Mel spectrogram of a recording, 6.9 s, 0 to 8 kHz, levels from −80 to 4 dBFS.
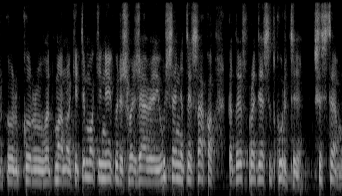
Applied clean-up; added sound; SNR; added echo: none; none; none; none.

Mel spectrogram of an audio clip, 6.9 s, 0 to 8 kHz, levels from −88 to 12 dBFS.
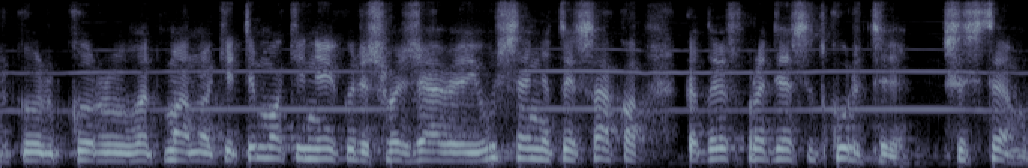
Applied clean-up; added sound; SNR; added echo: none; Wind instrument, woodwind instrument; 19 dB; none.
